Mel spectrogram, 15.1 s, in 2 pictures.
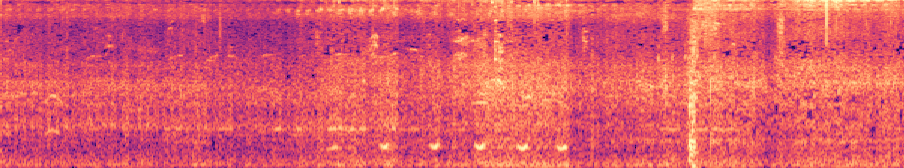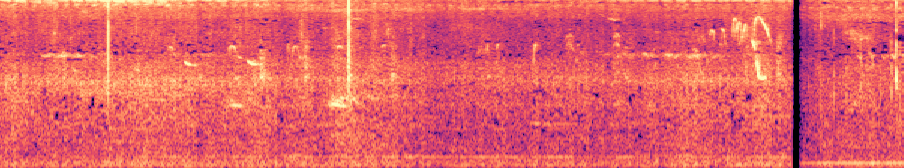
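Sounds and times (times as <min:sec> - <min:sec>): faint bird chirps: 0:02.6 - 0:15.0.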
